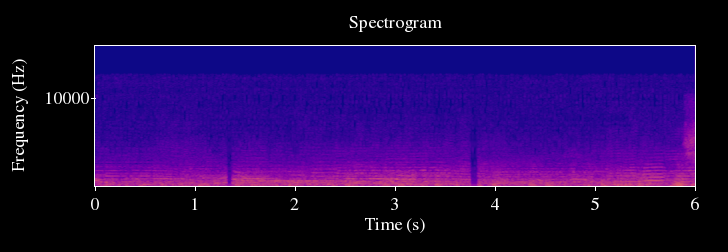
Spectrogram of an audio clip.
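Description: A steady drone of many overlapping, held horn-like tones at different pitches, with two brief dips in level.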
